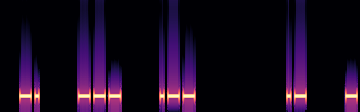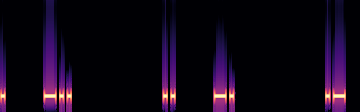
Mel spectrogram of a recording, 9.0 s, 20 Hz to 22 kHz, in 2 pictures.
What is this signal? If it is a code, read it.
Morse code, heard as a keyed tone, about 25 wpm, spaced as for 13 wpm, 600 Hz. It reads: NOW AND IN A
